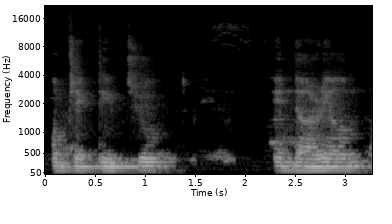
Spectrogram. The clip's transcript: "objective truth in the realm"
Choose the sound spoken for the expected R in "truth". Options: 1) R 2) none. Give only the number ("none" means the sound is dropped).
2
